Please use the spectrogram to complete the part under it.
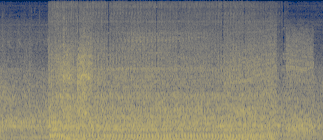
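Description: A quad bike engine rumbles steadily.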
